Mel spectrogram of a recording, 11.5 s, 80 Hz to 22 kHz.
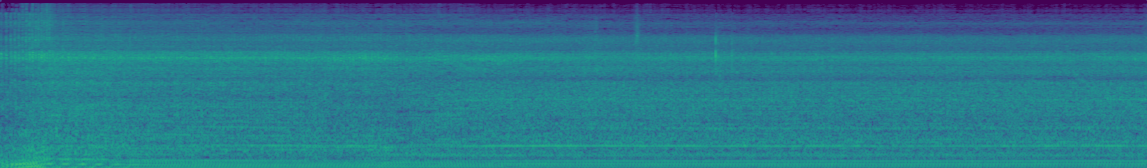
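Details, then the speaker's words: Champion 2500 W dual-fuel (propane/gasoline) inverter generator, brand new, very first start, running on propane in eco mode: steady, even low hum with no knocks or surging; started right up, normal idle. "Started right up though, pretty good."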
